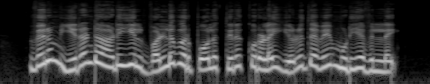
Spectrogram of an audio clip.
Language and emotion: Tamil, sad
